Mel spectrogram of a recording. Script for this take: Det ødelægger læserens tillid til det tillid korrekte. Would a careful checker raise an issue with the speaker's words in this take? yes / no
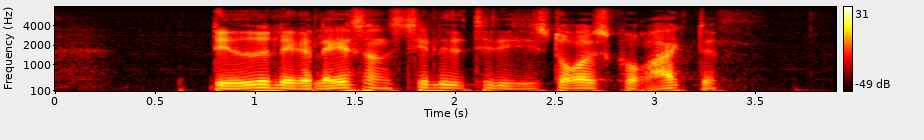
yes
